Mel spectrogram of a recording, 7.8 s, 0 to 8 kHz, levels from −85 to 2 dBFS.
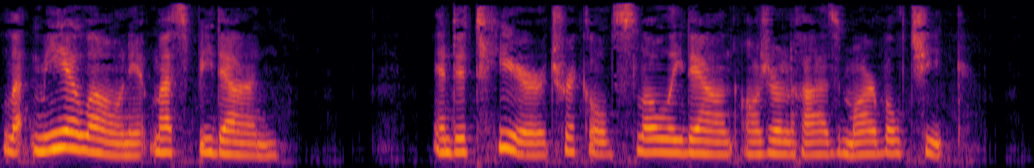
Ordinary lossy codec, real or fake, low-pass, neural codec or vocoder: MP3, 32 kbps; fake; 7.2 kHz; codec, 16 kHz, 4.8 kbps, FACodec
